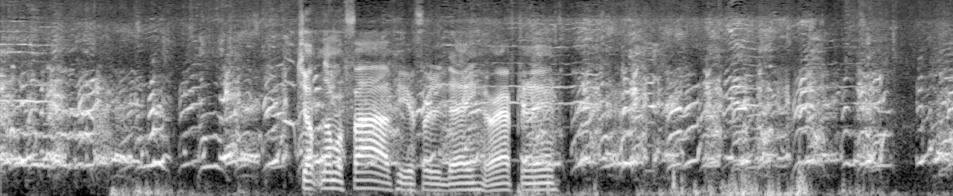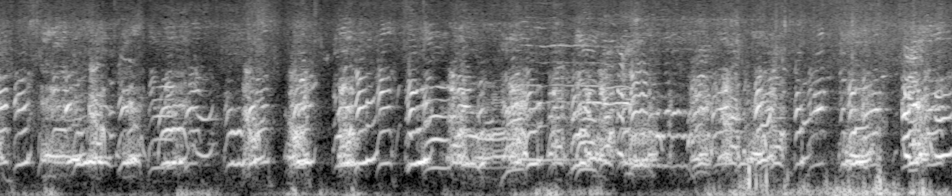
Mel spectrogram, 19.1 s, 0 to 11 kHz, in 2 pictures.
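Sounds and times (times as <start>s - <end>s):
dogs baying and yelping: 0.0s - 19.0s.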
